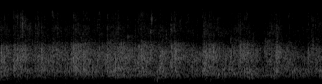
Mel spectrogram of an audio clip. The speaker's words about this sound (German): das ist Applaus wert, würde ich sagen.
